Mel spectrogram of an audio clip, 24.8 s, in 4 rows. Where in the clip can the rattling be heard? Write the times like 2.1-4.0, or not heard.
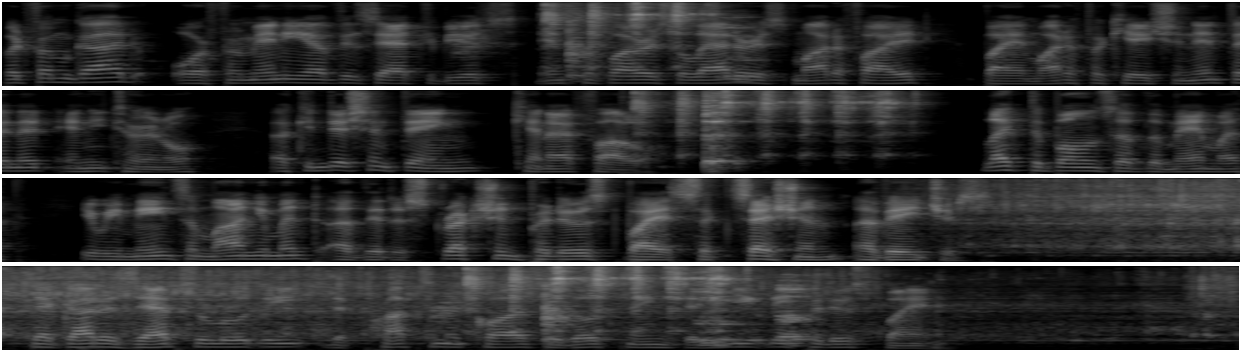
2.7-3.6, 9.3-10.8, 20.9-22.3.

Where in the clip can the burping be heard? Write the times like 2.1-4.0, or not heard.
2.2-3.8, 9.2-9.9, 20.7-22.6.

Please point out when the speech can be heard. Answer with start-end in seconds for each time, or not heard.
0.0-9.6, 11.1-17.4, 18.7-23.3.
